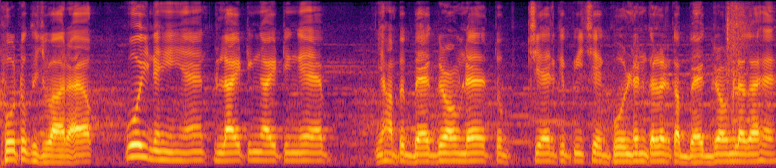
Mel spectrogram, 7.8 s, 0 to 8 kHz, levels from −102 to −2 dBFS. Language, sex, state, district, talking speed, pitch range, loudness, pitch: Hindi, male, Madhya Pradesh, Katni, 185 wpm, 130-140 Hz, -15 LUFS, 135 Hz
